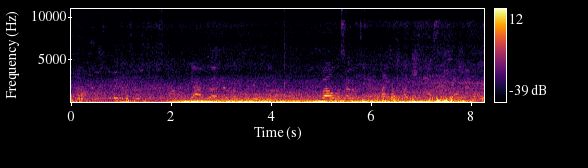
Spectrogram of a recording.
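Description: Women chat at outdoor tables nearby.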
